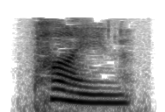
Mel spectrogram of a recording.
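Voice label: "pine", English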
